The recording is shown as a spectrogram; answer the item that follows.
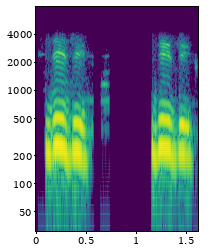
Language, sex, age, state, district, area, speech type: Urdu, female, 18-30, Uttar Pradesh, Balrampur, rural, conversation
